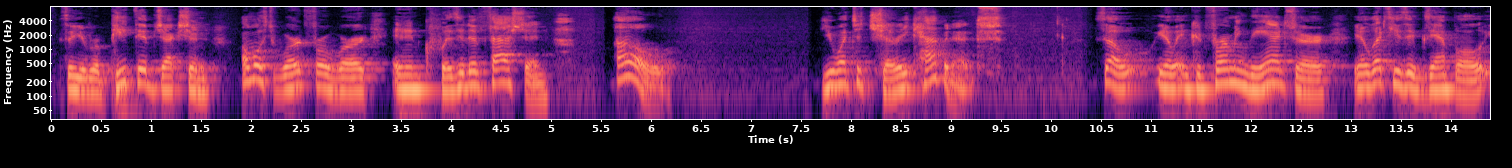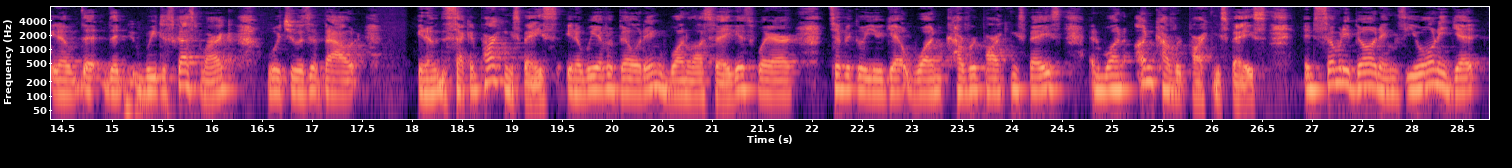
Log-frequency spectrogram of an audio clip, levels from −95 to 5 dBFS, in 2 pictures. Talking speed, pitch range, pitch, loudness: 160 wpm, 115-150 Hz, 135 Hz, -19 LUFS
